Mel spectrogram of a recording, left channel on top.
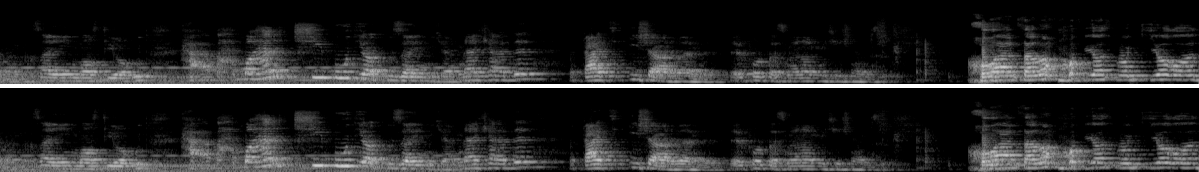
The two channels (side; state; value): both; normal; correlation 0.22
